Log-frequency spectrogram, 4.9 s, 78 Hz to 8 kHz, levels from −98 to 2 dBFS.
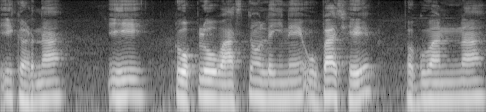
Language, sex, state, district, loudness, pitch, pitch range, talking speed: Gujarati, male, Gujarat, Gandhinagar, -19 LUFS, 140 Hz, 130-145 Hz, 110 wpm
